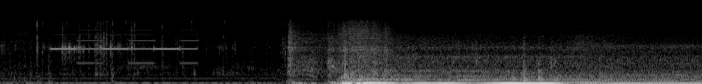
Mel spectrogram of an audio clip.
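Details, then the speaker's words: MG TF 115 with Rover K-series 1.6 L petrol engine, before operating temperature, prior to an oil change and engine flush: dash chimes, then it starts and settles into a steady, even idle with no knocks or misses. "But now you can hear the sweet sound of the K series 1.6 L engine. Not the 1.8. 1.6."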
